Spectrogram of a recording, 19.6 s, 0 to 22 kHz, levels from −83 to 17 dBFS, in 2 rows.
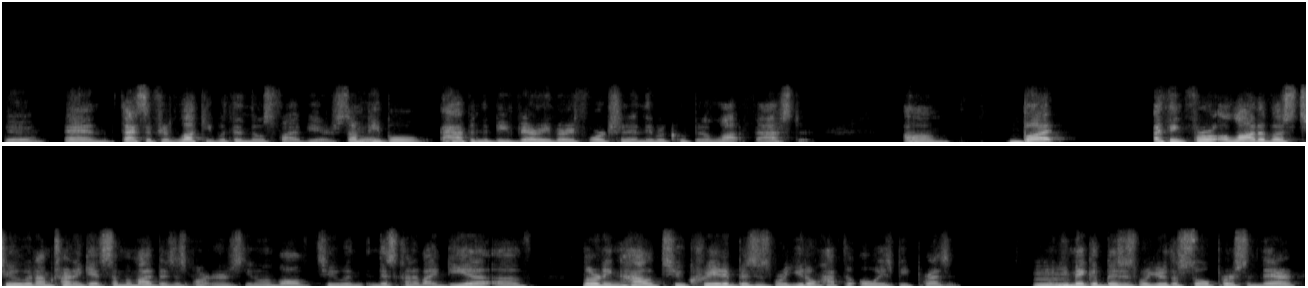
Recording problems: high frequencies cut off; noticeable; nothing above 8 kHz
garbled, watery; slightly

